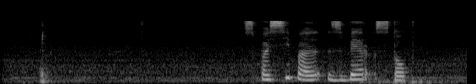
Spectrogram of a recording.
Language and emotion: Russian, neutral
